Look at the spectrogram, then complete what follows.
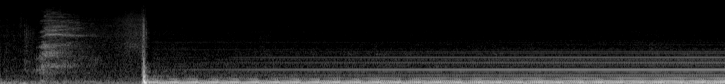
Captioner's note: electronic humming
